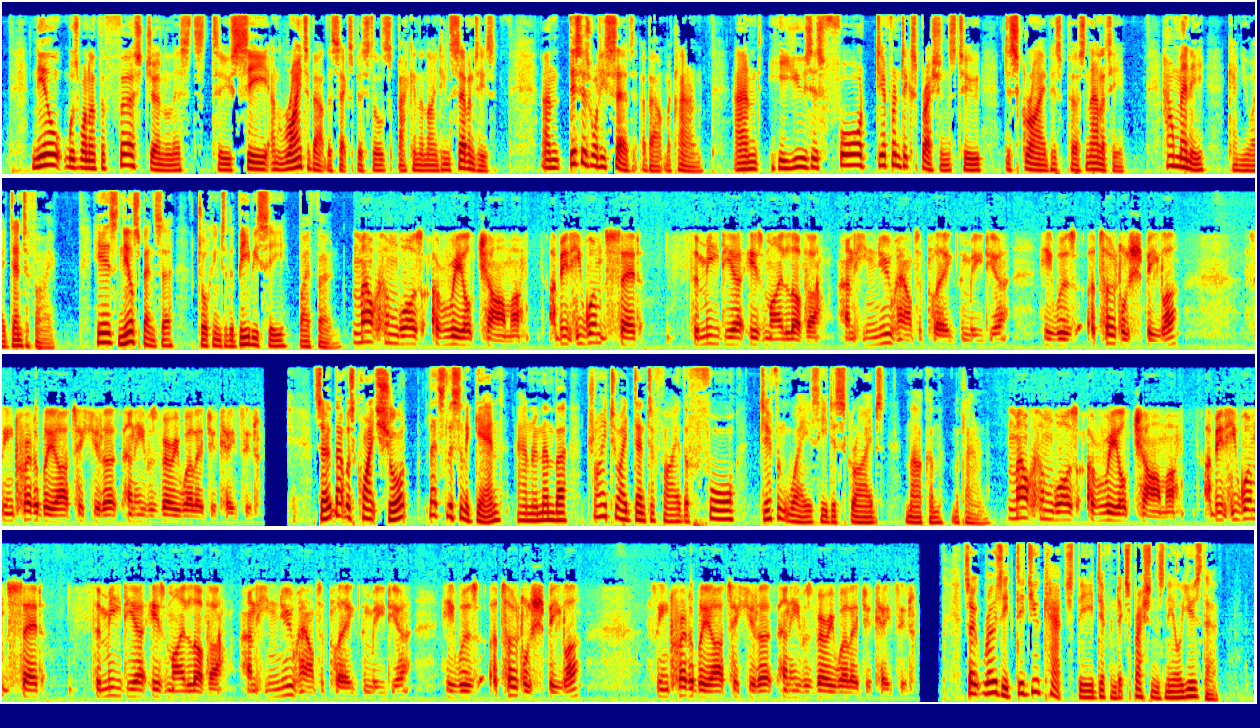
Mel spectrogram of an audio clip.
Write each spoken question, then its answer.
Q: And he uses 4 different expressions to describe his personality. How many can you identify?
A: We had a total charmer, a real spieler, incredibly articulate, and very well educated.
